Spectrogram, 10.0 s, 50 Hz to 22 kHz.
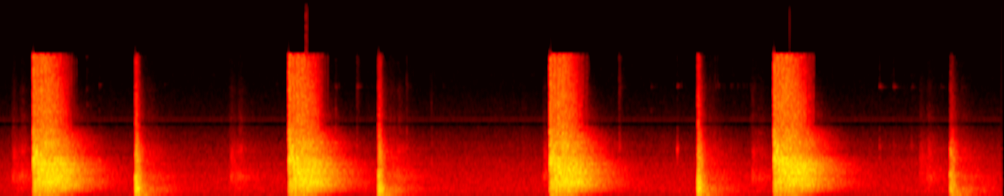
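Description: Glock 17 9mm pistol fired four times at a slow, steady pace, a shot about every two and a half seconds, each one echoing along the enclosed range. A sharper, quieter crack follows most of the shots.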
